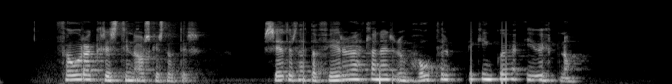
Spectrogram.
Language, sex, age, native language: Icelandic, female, 40-49, Icelandic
